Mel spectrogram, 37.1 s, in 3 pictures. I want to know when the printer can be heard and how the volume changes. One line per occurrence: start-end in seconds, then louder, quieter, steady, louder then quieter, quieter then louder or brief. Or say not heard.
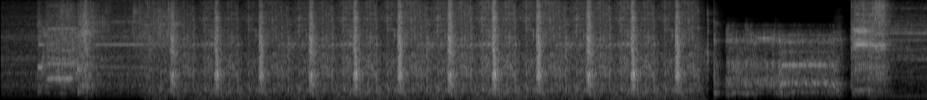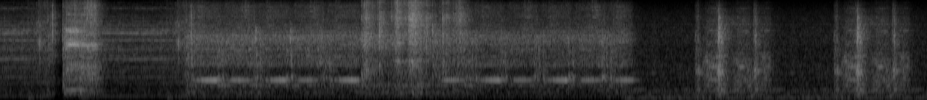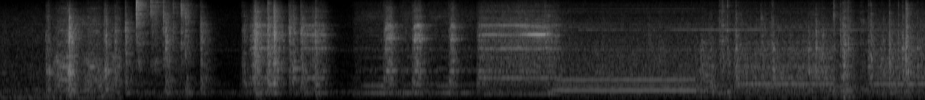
0.0-37.0 quieter.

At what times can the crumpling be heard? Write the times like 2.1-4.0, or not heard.
0.8-2.5, 17.1-18.6, 26.5-27.1.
